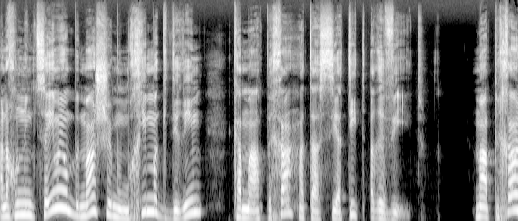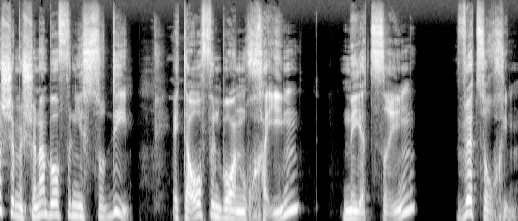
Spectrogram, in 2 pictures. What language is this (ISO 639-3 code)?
heb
